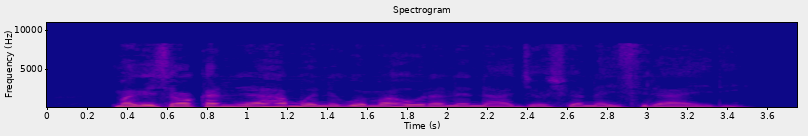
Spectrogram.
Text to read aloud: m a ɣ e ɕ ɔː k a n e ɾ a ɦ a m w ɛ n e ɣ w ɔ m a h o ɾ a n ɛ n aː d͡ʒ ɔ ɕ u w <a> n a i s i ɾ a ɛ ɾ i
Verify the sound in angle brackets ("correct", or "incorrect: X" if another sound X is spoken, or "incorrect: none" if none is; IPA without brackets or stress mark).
correct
